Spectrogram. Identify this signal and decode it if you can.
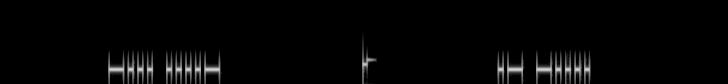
Morse code, heard as a keyed tone, about 25 wpm, 700 Hz. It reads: B4 A6
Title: All Cut Numbers - 2-Digit 25wpm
